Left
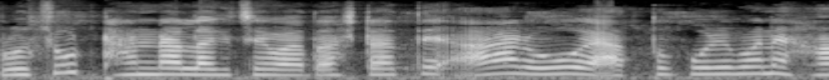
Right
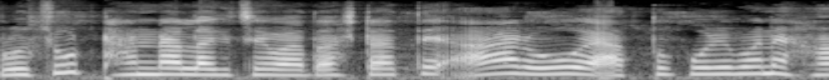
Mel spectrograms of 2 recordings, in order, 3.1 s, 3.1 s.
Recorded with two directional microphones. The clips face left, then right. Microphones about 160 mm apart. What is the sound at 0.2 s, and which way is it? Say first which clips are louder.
Speech: right 7 dB; 25° right (ahead or behind).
